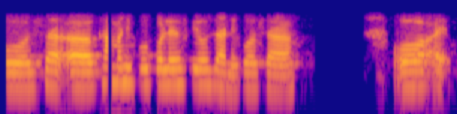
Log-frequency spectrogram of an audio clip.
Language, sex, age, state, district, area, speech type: Manipuri, female, 30-45, Manipur, Kakching, rural, conversation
